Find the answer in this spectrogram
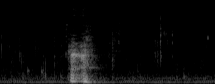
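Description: A mouthful of soft boiled egg being chewed, mostly quiet, with one short murmured "mm" about three-quarters of a second in.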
